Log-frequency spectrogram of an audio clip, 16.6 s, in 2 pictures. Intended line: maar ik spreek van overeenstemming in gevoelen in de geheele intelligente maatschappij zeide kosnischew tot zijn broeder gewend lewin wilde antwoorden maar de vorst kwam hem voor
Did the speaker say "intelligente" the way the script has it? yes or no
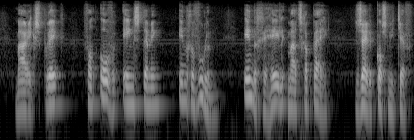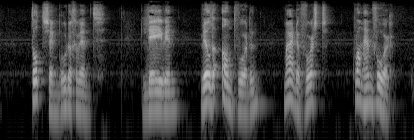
no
